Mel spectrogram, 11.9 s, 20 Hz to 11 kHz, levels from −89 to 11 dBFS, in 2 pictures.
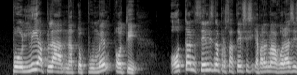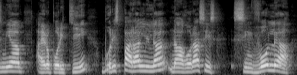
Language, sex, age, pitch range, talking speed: Greek, male, 30-49, 175-255 Hz, 100 wpm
